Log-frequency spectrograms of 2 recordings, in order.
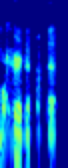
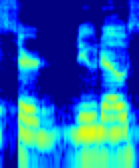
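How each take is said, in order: First: The name begins with a hard K sound. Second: The name begins with an S sound. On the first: The speaker calls it right. "it was not with the hard C" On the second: The speaker calls it wrong. "it was with the S"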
